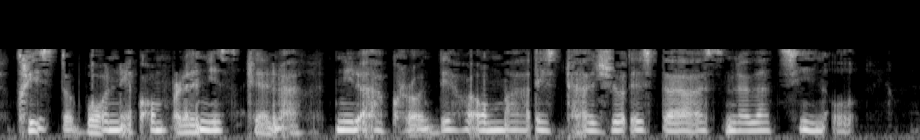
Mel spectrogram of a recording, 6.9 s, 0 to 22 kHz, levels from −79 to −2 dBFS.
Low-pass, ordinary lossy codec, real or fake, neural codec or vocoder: 7.2 kHz; MP3, 24 kbps; fake; autoencoder, 22.05 kHz, a latent of 192 numbers a frame, VITS, trained on many speakers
